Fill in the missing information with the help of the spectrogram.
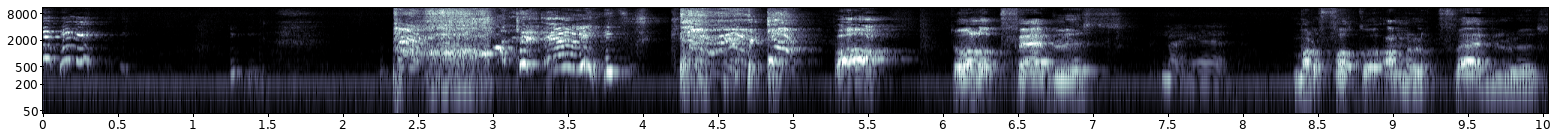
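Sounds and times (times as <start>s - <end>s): harsh cough: 2.3s - 3.2s, 4.2s - 5.2s.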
